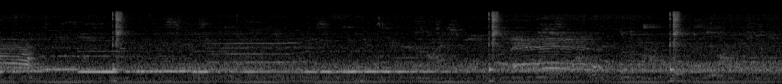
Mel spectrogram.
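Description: A finger taps on a tablet's touchscreen.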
